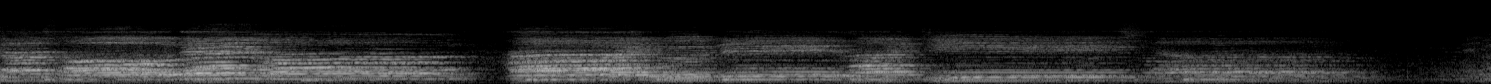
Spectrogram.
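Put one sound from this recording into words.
Several people sing together through a microphone in a large echoing hall.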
